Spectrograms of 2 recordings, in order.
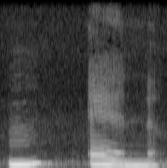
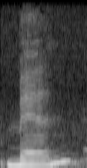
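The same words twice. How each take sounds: First: M, pause, then n said as "en"; m and n held as separate sounds; sounded out. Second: Said in the usual way. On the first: Shown as a demonstration. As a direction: split men into m ... en. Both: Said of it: "so that E is short".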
